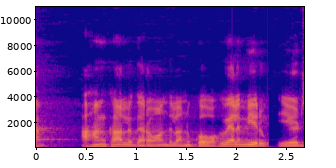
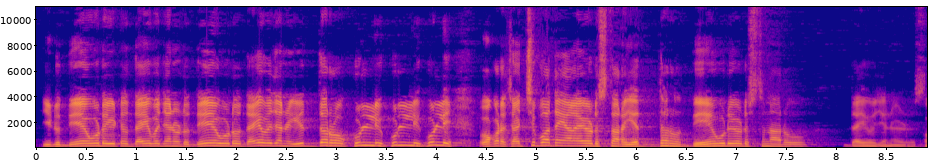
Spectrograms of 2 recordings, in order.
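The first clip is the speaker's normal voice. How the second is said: high, loud impassioned preaching; fervent preaching; 6 semitones higher, 3 dB louder than usual. Acted. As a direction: pour your heart out to the congregation. Preaching both weeping. (ఉద్వేగంతో గట్టిగా ప్రసంగం)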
